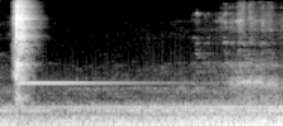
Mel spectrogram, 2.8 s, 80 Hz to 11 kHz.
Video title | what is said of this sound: Blade Talk Daily ep. 355 (8am CST -06:00UTC) My first day off in a month straight - let's chill | Hopefully you'll be able to hear the ting in here, but I don't know if you can hear how long it rings out for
